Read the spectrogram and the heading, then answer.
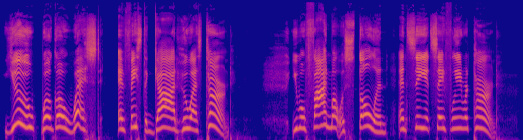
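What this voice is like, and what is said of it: Put-on New York accent. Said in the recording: “you included a New York accent as you redo Gabe's line”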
